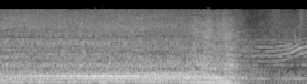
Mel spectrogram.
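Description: A brown bear roaring: one long, loud roar that drops in pitch and dies away just before the end.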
